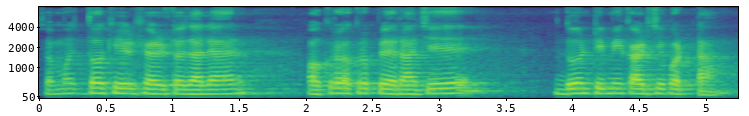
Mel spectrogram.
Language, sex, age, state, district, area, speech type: Goan Konkani, male, 18-30, Goa, Canacona, rural, spontaneous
